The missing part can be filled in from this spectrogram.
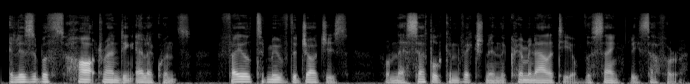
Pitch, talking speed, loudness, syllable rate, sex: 95 Hz, 175 wpm, -22 LUFS, 6.3 syllables/s, male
